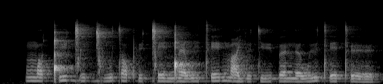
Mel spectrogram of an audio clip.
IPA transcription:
ŋ͡m ɔ ǃ y ɡ͡ǀ e ɡ͡ǀ u t ɔ pʼ y ǀ e ŋ͡ǃ æ w i tʼ e ŋ͡m ɑ j ʉ t y ɓ œ n œ w ʉ tʼ e tʼ ø

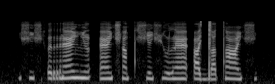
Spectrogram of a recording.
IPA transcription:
ç i ç ʔ ə r æ̃ ʎ ə̃ ʔ æ̃ ç ə̃ tˤ ç i ç u l æ̃ ʔ ɑ dʲ ɛ tˤ ĩ ç

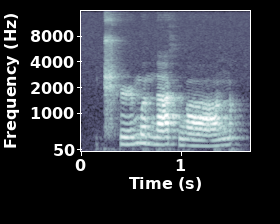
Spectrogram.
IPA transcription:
ʈ͡ʂʰ ɻ̩˧˥ m ɤ˧ n̪ ä˧˥ x w ɑ˨˩˦ ŋ

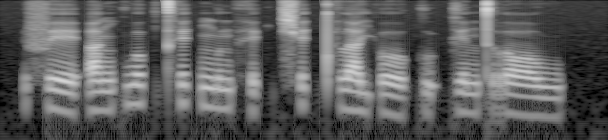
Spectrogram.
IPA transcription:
f eː˨˩ ʔ a˧ ŋ k w o˥˩ k̚ tʰ e˥˩ k̚ ŋ u˧ n h e˨˩ k̚ t͡ɕʰ e˦˥ k̚ pʰ l a˧ j ʔ oː˩˦ k u˨˩ ʔ k e˧ n t r ɔː˧ w

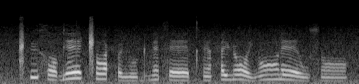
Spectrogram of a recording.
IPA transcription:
ǁʰ ʉ˦ x ɔ˨ ɡ ɛː˦ ǁ ɔ˦ ħ ʉː˨ w ɖʱ ɛ̃˦ s ɛː˨ t̪ʰ ɛ̃˨ ħ i˧ ɳ ɔː˦˨ j ɔ̃ː˦ ɾ ɛː˦˨ w s ɔ̃˧

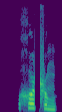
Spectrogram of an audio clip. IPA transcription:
x ɤ˥ ʈ͡ʂ ʊ˨ ŋ

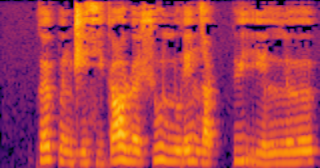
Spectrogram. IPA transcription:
k œ p ɵ n d͡ʒ e sʲ æ k ɑ ɹ œ ʃ u lː u ɾ e n z ɑ kː y rʲ e lː ɵ

